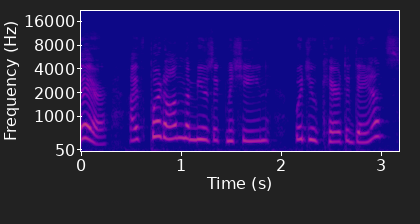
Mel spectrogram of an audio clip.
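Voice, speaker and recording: A squeaky, put-on character voice moves at a moderate pace. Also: female-sounding voice, extremely high pitch for a woman. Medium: read story. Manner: grand, lively.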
